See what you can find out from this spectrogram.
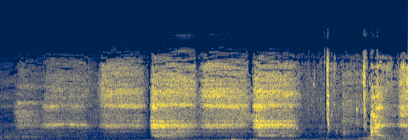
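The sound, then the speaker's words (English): Heavy panting from someone out of breath: many rapid, breathy in-and-out gasps follow each other unevenly, loud and harsh, with no speech over them. “You having a little trouble catching your breath there?”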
